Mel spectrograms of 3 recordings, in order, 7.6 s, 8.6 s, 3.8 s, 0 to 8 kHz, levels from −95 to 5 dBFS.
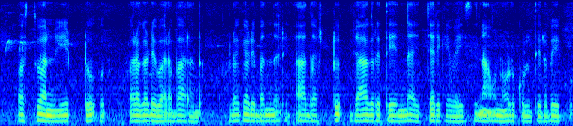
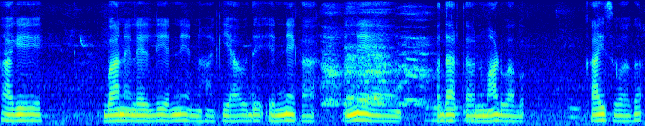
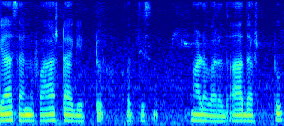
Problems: constant background noise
